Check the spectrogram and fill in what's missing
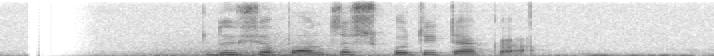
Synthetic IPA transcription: d̪ujʃopɔnt͡ɕaʃkoʈiʈaka̰

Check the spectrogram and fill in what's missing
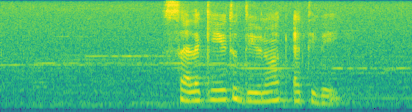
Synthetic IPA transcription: sæləkiːet̪ud̪ijunuʋakæt̪iʋej

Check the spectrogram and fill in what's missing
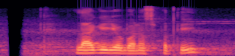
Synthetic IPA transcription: laɡijobʌnʌspʌt̪i

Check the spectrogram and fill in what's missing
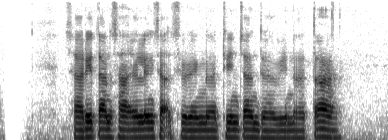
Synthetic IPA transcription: saɾit̪ansaelɪŋsa̰ʔdʒ̥ṳɾɪŋnad̪̥i̤nt͡ʃand̪ɾa̤winat̪a

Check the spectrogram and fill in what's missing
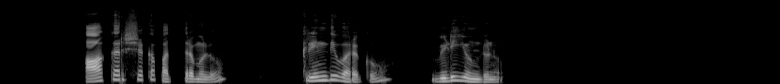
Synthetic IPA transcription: aːkɐɾʂɐkɐpɐt̪ɾɐmulu | kɾind̪iʋɐɾɐku | ʋiɽijuɳɖunṵ

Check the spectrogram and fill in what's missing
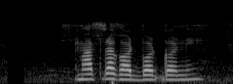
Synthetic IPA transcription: mat̪raɡʱʌʈ̚bʌʈɡʌrne

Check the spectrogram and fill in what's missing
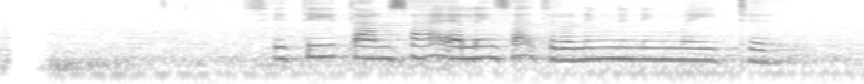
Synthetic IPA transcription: sit̪it̪ansahelɪŋsa̰ʔd̥ʒ̥ɾo̤nɪŋninɪŋmeiɖ̥a̤

